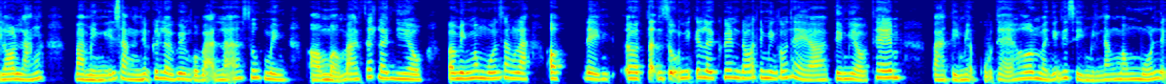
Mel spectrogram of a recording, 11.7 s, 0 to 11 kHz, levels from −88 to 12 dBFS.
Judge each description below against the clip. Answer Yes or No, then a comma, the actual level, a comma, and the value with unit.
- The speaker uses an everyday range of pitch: Yes, average, 4.2 semitones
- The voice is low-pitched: No, high, 215 Hz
